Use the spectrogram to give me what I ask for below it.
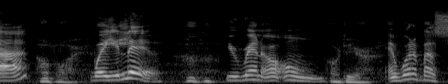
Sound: chuckles nervously

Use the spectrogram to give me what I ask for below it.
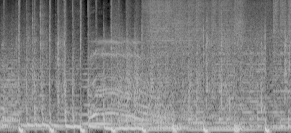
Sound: growling

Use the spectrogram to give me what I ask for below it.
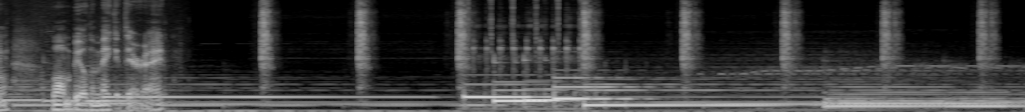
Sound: ticking

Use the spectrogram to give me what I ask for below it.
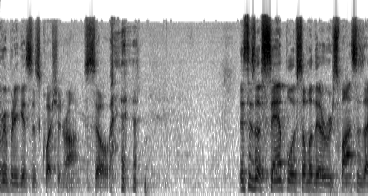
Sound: chuckling

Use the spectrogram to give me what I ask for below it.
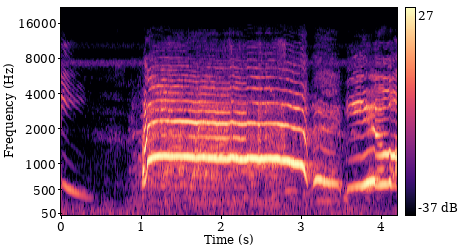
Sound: screams

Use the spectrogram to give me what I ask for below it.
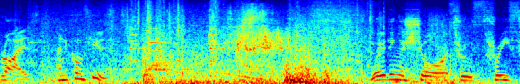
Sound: cannon shots exploding; metal clanging from gunfire

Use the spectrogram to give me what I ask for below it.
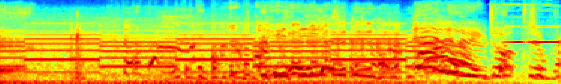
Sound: kids laughing

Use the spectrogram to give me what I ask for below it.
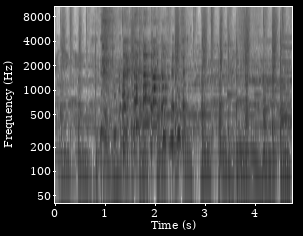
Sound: everyone laughing

